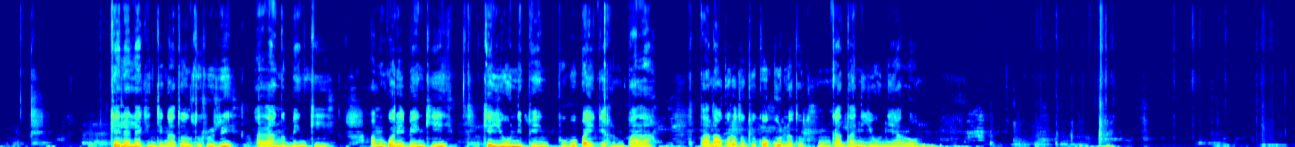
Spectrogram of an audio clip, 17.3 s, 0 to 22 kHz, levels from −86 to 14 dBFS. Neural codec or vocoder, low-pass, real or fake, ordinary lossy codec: vocoder, 44.1 kHz, 128 mel bands every 512 samples, BigVGAN v2; none; fake; none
